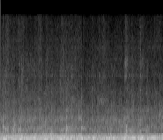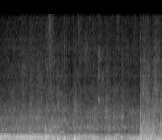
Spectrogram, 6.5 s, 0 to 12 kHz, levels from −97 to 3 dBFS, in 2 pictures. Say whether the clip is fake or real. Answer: fake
